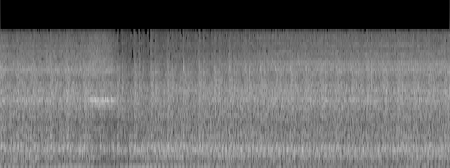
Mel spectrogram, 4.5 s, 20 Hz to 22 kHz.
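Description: GAZ-69's engine idling steadily, driving its newly fitted hydraulic power-steering pump, with a brief high tone about a second in.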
